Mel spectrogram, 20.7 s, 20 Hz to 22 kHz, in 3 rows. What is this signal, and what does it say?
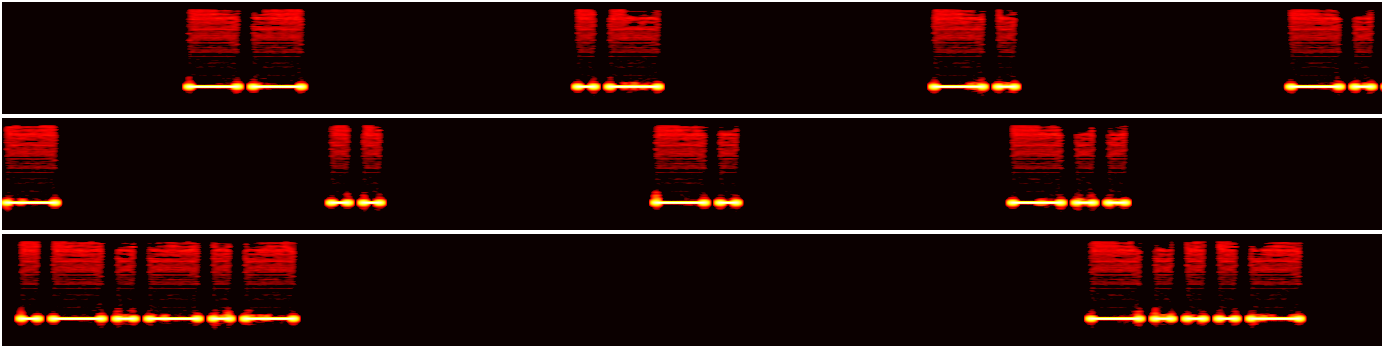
Morse code, heard as a keyed tone, about 15 wpm, spaced as for 5 wpm, 1000 Hz. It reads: MANKIND. <BT>
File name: qotdfiles / 5wpm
